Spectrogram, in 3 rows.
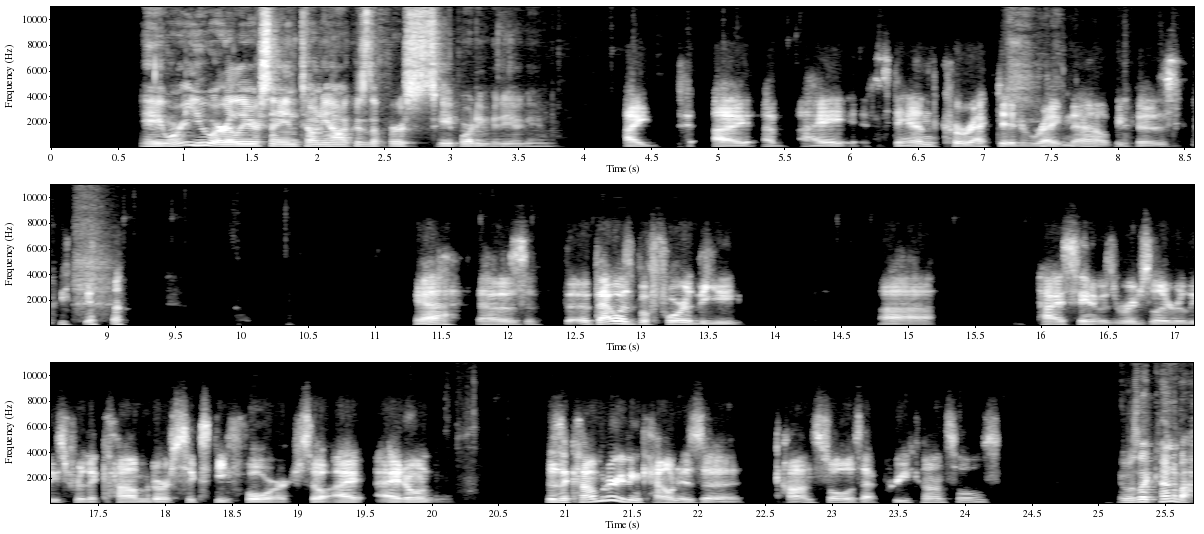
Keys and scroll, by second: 3.3 Return, 4.4 space, 10.3 Return, 13.5 b, 20.2 space, 23.9 space, 25.0 b.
